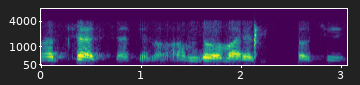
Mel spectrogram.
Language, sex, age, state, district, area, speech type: Hindi, male, 60+, Uttar Pradesh, Jaunpur, rural, conversation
